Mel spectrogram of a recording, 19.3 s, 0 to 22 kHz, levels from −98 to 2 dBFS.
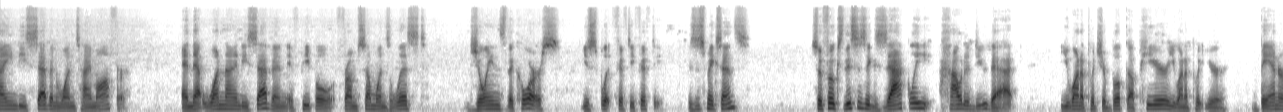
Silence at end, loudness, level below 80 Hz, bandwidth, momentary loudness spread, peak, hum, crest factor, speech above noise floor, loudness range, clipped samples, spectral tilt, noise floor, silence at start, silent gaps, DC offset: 0 s; -26 LUFS; -64 dBFS; 16.5 kHz; 12 LU; -4 dBFS; none; 22 dB; 49 dB; 5 LU; under 0.1%; -5.5 dB/octave; -74 dBFS; 0 s; none; under 0.1%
